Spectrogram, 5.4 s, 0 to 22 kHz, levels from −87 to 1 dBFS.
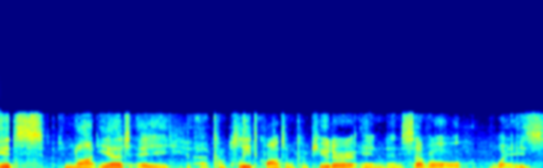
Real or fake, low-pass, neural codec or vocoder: fake; 7.2 kHz; codec, 16 kHz, 8 kbps, FreqCodec, smaller model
